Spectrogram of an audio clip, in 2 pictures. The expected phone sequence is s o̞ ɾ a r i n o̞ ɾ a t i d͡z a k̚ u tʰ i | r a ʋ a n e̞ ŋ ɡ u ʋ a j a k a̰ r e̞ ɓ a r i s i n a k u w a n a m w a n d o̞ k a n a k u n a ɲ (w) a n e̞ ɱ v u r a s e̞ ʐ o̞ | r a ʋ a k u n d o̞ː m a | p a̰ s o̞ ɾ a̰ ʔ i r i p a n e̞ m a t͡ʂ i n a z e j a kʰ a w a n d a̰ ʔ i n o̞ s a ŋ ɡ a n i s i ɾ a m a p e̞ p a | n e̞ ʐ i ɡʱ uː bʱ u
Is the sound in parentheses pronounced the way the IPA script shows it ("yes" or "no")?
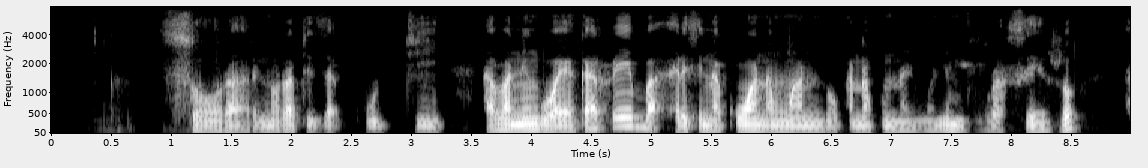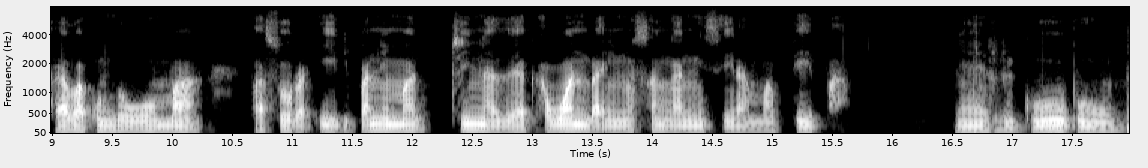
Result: yes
